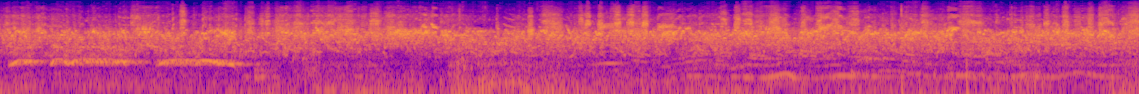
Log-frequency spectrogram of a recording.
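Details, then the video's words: Happy budgerigars in an aviary colony, a thick layer of high chirps and tweets from many birds, with a steady low tonal drone in the first two seconds and later. "Happy Budgies chirping sounds"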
